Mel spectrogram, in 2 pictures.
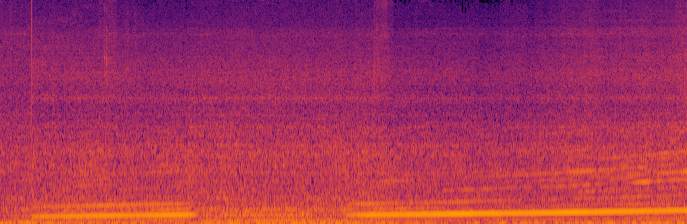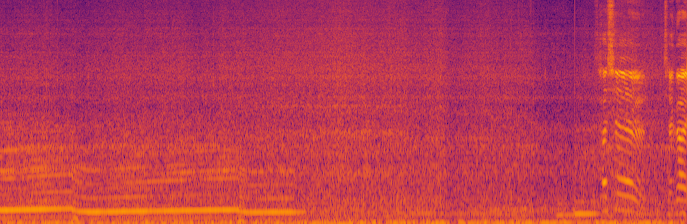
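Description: An open-top convertible car cruises along a road on Jeju, its engine droning steadily close by with rising and falling tones as it shifts gears. A voice talks over the motor and wind.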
